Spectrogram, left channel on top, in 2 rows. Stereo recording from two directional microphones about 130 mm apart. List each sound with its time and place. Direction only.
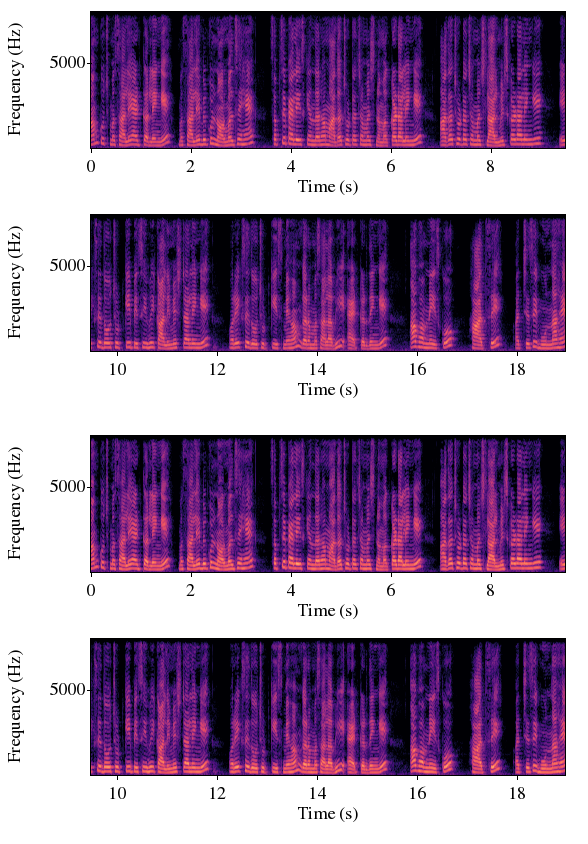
0.0 s a woman's voice: 35° right (ahead or behind)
